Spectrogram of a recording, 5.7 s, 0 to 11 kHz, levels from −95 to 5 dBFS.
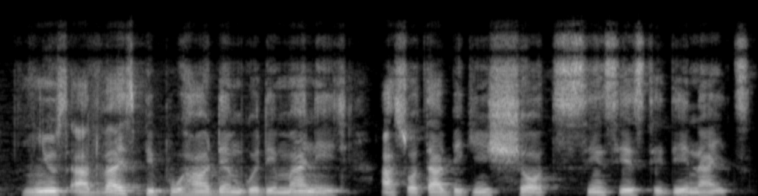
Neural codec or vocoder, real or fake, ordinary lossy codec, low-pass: none; real; none; 9.9 kHz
